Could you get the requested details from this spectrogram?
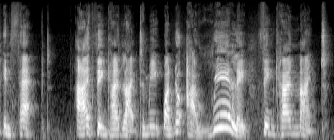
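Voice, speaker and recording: A woman tells rhyming children's stories theatrically and playfully, addressing her young listeners directly as storyteller and host. Her lowish voice is very animated, slow, pushed and bright.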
